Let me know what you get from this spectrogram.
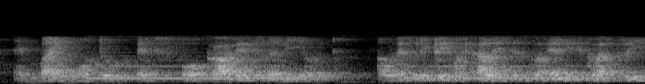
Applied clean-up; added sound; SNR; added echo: none; Wind instrument, woodwind instrument; 9 dB; reverberation time 1.2 s.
